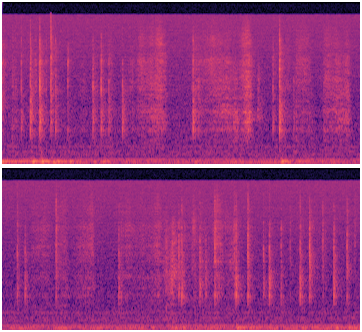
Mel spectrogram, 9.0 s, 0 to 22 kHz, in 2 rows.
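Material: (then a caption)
Cardboard. Fingertips tap the top and sides of a small upright CB2 cardboard product box, hollow and likely holding a bottle. Quick, dry, hollow clicks come in irregular bursts with a very short decay, over a steady low hum.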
